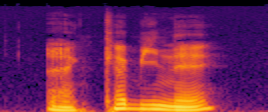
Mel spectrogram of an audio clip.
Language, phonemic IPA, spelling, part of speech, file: French, /ka.bi.nɛ/, cabinet, noun, Fr-cabinet.ogg
- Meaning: 1. a study 2. an office, a surgery 3. a cabinet 4. a cabinet of government advisors 5. the toilet, lavatory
